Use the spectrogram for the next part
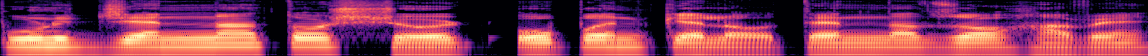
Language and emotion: Goan Konkani, neutral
